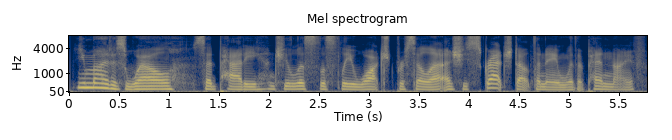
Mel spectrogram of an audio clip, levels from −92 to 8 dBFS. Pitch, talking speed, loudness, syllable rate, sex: 160 Hz, 210 wpm, -18 LUFS, 5.2 syllables/s, female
